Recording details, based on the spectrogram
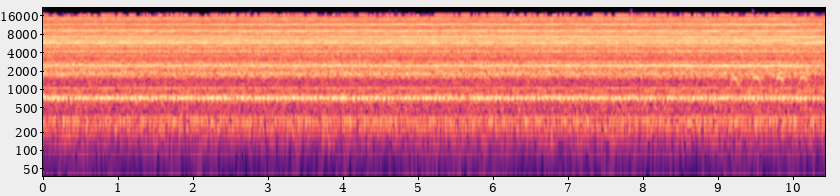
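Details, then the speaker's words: Vacuum pump evacuating a 12k BTU Senville mini split line set in an RV, Schrader valve removed for stronger vacuum, micron gauge dropping: steady high-pitched hum with even airy rush, no surging or knocking; normal operation. "So I'm gonna go ahead and fire it up. So you can see my vacuum level dropping for the moisture level."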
